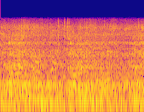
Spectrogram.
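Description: Steady background of distant motorcycle engines running, mixed with a murmur of voices.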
